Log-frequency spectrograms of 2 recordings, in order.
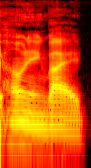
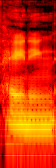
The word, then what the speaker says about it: Haining: from Carrie Haining, and I say Carrie Honing because that's the way it's spelled. And then Jeff sent me a little note saying, hey, that's coming from my wife's account. They're really from me. And so it's actually Jeff Haining, and I'm going to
